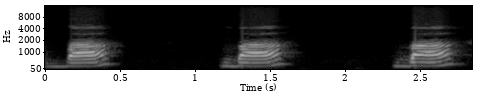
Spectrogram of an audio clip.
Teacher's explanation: जब हम बा कहते हैं तो हमारे होठ देखें बंद हो रहे हैं। फिर हम दोबारा खोल रहे हैं। तो दोनों होठ मुकम्मल मिलकर फिर जब खुल जाएं तब हमारा हर्फ बा अदा होता है। · बा दोनों होठों को मुकम्मल तौर पर बंद करके अदा किया जाता है। यानी आप अगर थोड़ा गौर करें तो ब बा हमने दोनों होठों को आपस में मिलाया।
